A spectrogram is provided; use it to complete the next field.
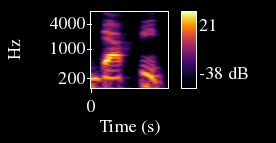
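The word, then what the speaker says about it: דָּוִד: sama D ya jadi David Ya tapi kalau kita kita pakai dialek askenasi dia jadi bacanya jadi da wi gitu ya Di mana Pap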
